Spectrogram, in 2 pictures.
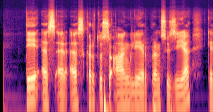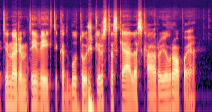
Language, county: Lithuanian, Vilnius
